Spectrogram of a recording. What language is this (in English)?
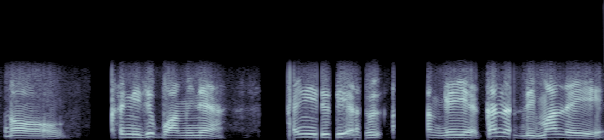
Manipuri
